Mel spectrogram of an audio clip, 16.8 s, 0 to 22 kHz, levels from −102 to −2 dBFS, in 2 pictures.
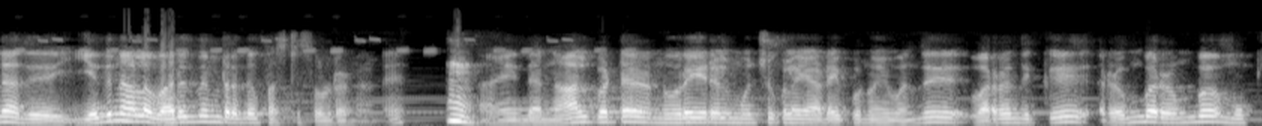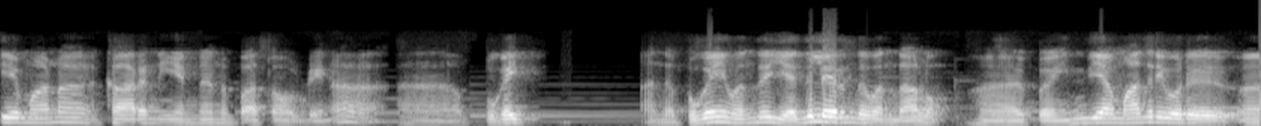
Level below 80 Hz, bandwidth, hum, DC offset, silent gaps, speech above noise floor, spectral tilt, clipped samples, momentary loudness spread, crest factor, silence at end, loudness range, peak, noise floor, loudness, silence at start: -56 dBFS; 7 kHz; none; under 0.1%; none; 30 dB; -8 dB/octave; under 0.1%; 15 LU; 16 dB; 0 s; 7 LU; 0 dBFS; -46 dBFS; -16 LUFS; 0 s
